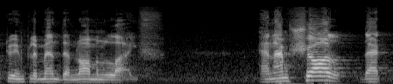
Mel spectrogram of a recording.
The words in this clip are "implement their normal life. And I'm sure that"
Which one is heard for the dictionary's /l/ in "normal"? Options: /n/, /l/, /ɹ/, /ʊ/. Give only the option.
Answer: /n/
